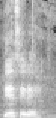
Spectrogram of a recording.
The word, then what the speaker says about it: Dies Irae: El año pasado pudimos conocer, y si no, corrígeme mi pronunciación, es Dies Irae. Ajá, Dies Irae.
